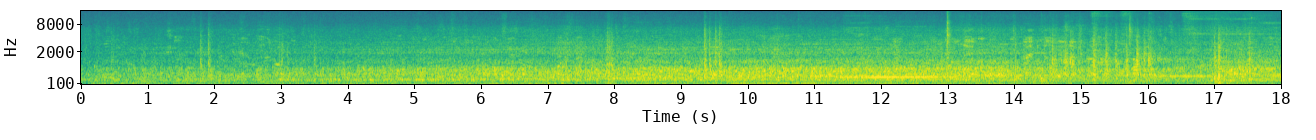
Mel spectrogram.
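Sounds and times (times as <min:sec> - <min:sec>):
electric train rumbling: 0:00.0 - 0:18.0
rail-joint clicks: 0:09.2 - 0:10.5, 0:12.7 - 0:18.0.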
